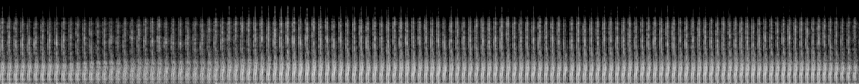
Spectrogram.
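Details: Rebuilt 2007 Kawasaki Ninja 250 twin with a used 1995 head running without exhaust, on choke; loud raw popping, about four beats a second, crackle every stroke. Owner suspects worn valves or rich running on cylinder 2.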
